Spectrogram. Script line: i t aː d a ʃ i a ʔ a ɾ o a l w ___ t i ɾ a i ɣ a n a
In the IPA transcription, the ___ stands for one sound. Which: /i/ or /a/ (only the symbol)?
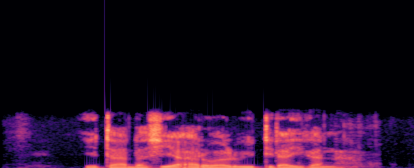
i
